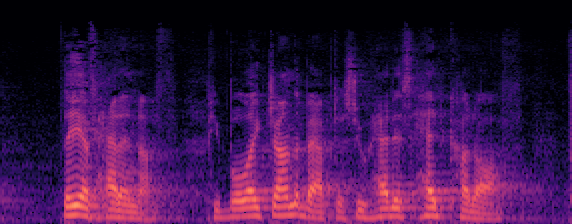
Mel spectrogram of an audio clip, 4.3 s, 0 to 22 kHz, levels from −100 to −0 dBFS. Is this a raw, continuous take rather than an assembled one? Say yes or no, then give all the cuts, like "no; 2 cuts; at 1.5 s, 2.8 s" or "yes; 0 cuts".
no; 1 cut; at 1.5 s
